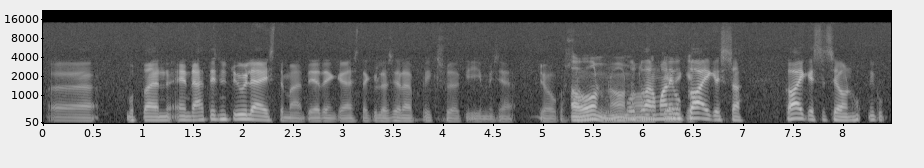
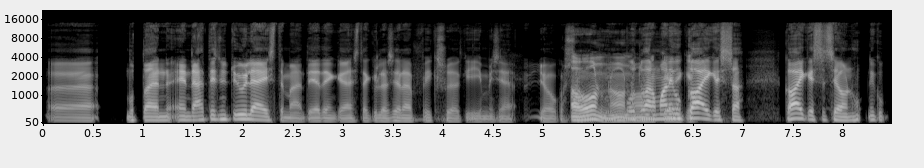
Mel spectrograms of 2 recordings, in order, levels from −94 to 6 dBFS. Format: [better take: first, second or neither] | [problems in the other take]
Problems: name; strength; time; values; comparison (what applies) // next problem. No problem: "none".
second | hiss; noticeable; throughout; 15 dB below the speech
